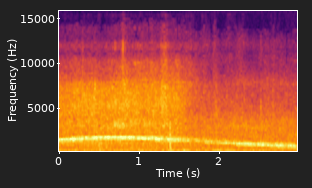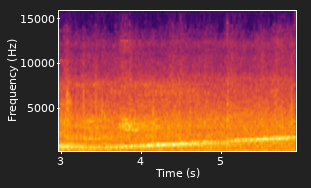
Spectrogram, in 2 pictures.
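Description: An ambulance siren wails in a slow rising and falling sweep, loud and fairly near, over constant street traffic noise on a street near a hospital in Macau.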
